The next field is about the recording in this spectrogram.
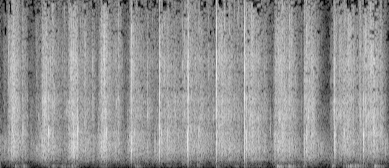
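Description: Audience applause: a steady, dense patter of many hands clapping, fairly loud and continuous throughout, with slight swells in intensity and no voices.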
